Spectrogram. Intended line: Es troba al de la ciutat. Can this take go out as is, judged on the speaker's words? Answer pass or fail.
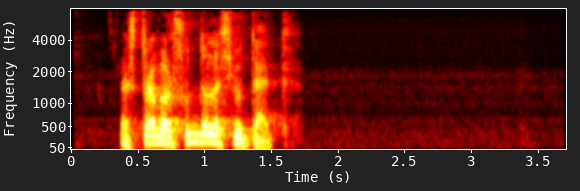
fail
